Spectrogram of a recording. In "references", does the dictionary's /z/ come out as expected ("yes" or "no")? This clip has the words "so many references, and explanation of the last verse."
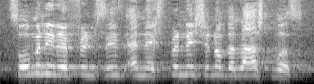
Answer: yes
